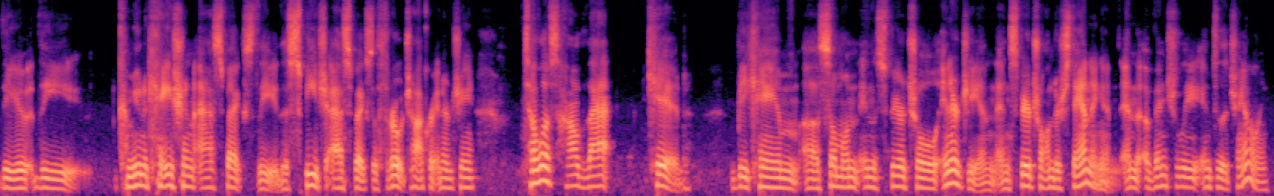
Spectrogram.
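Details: Adult male speaker; typical speech.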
